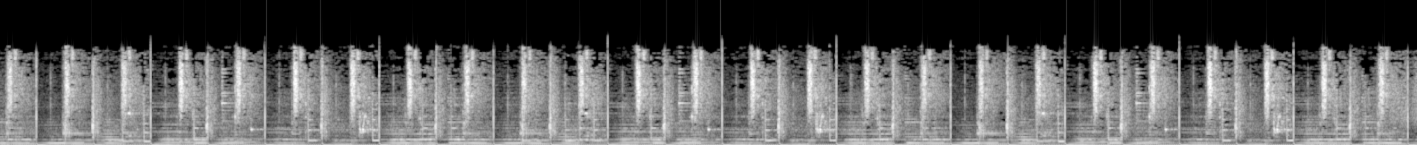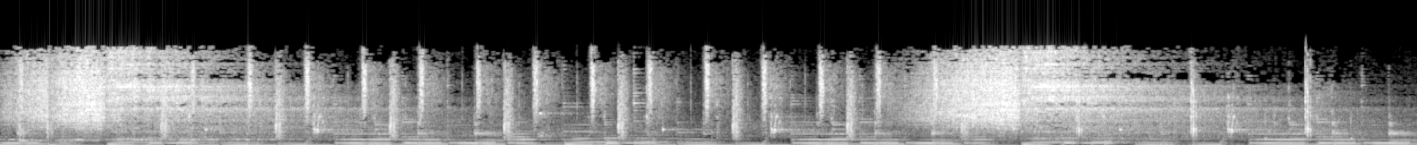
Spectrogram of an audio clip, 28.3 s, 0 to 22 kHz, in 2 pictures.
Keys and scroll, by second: 6.4 space, 9.2 shift+Page_Up, 9.4 shift+Page_Up, 17.3 shift+Page_Down, 18.2 Page_Up, 18.3 Page_Up, 18.5 Page_Up, 27.8 t.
